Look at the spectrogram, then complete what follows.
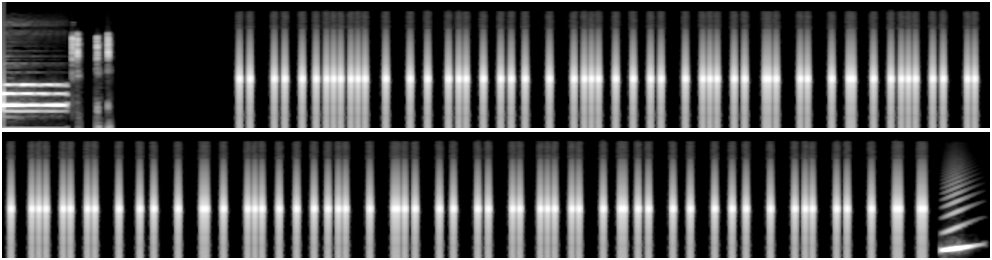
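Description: Keyboard typing sound effect: a fast, uneven run of small clicks starting about a second and a half in and running almost to the end. The tail of a short message-notification chime fades out at the very start, and a quick rising swoosh begins right at the end.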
